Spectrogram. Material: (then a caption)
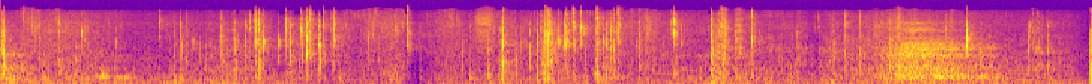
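Plastic. Black-gloved fingers crumple and crinkle a small, empty clear plastic snack wrapper with a blue and orange label. Quick, dry, bright crackles come in irregular bursts with no ring, swelling into a softer sustained rustle near the end before a sharp louder crackle cuts in.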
